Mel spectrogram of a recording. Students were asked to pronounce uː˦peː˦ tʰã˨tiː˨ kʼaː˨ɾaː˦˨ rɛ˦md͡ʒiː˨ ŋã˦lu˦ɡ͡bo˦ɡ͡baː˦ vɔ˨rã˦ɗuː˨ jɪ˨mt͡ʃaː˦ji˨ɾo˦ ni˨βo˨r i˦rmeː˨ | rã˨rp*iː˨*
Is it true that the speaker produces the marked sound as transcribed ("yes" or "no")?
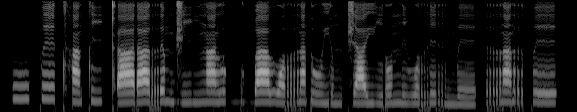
no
